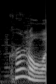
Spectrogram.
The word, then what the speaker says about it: colonel: I think I'm going to go with kernel, because it's actually spelled like colonel, but it's kernel, like a popcorn kernel.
